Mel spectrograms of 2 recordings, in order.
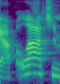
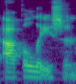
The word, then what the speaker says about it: Appalachian: Now, I'm from North Carolina, so we pronounce it the Appalachian Mountains. From people from out of state, it may also be referred to as the Appalachian Mountains. So both pronunciations are fine.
